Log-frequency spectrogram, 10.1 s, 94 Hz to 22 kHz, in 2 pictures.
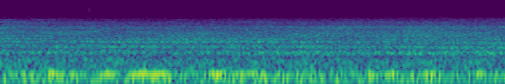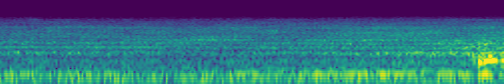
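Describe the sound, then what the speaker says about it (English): An Airbus A330 airliner on final approach at Zurich Airport produces a steady, distant engine roar and broad rumble that holds evenly throughout and swells slightly at the very end, with no clear talk over it. "the next A330 is already on final"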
